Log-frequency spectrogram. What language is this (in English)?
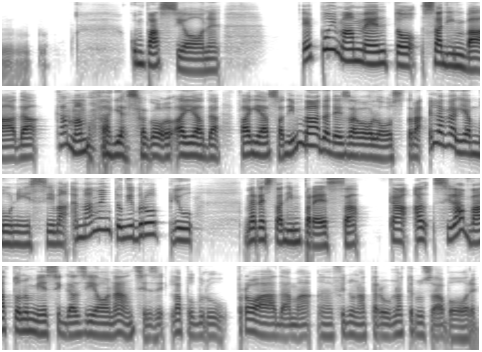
Sardinian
